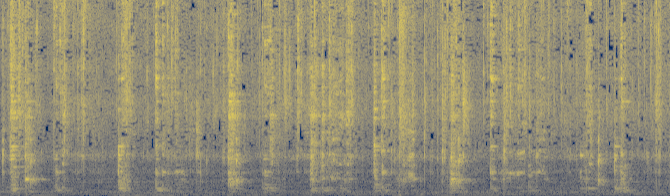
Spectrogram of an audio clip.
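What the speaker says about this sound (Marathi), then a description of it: "अजून थोडासा डिंक तळून घेऊया आपण" Edible gum frying in hot oil in a home kitchen, heard as repeated bursts of crackling sizzle and stirring scrapes in an uneven rhythm, close and moderately loud, with no talking.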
